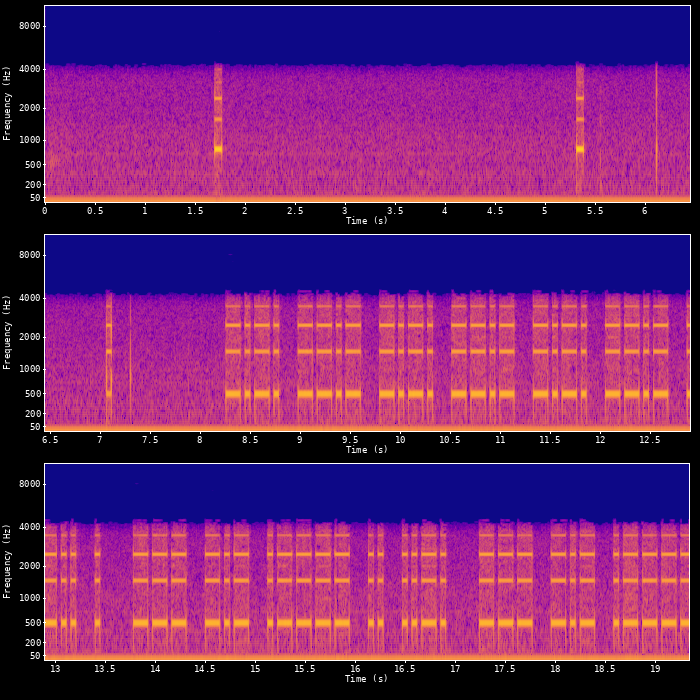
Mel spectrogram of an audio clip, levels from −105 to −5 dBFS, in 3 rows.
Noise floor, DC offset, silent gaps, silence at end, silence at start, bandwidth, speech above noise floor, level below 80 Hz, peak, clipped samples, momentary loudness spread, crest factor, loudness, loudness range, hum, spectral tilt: -50 dBFS; 1%; none; 0 s; 0.05 s; 4.5 kHz; 25 dB; -60 dBFS; -8 dBFS; under 0.1%; 7 LU; 18 dB; -24 LUFS; 10 LU; none; -7 dB/octave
